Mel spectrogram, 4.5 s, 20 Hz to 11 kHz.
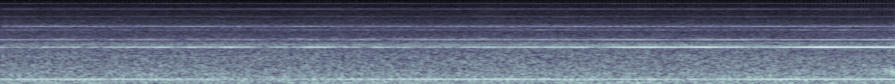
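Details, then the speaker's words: Wind tunnel test at about 60 km/h continuous flow on a balustrade: several steady high pure tones over rushing air, shifting as flow moves; aerodynamic whistling from air through the bars, little vibration, like a musical instrument. "gets quite ear piercing after a little while you imagine that would be very irritating table in your balcony your apartment block you'll be very irritating thing to sleep next to it doesn't seem to be vibrating a lot to be a erodynamic effect of the air through here a bit like a musical instrument that's creating that"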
